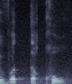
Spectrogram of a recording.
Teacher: وا اتقو اللہ، واو پر زبر ہے، اس سے اتقو کی تا کے ساتھ ملائیں گے، درمیان میں سے الف یعنی حمزہ کو حذف کیا جائے گا، اسے ہم پڑھیں گے واتقو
